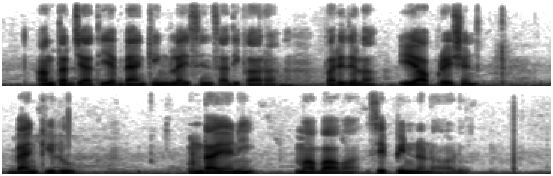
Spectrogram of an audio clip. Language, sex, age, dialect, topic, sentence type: Telugu, male, 18-24, Southern, banking, statement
